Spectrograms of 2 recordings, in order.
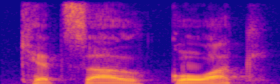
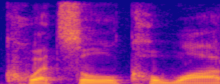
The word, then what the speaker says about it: Quetzalcoatl: I get asked about often is ketse guac not Quetzalcoatl or Quetzalcoatl but ketse go up another one that we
